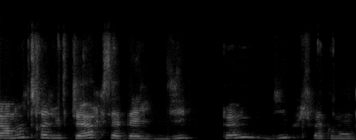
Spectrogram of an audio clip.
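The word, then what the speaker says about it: DeepL: nous a recommandé un autre traducteur qui s'appelle d'ipl dit pas comment prononce je connaissais pas du tout intéressant c'est le google google translate vous m'entendez la we wept donc ses apparats a priori ça se prononce d'ipl ouais ouais c'est meilleure qualité que google france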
